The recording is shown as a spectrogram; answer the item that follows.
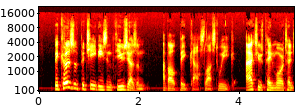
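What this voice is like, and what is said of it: Usual voice. Nothing is said of it.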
